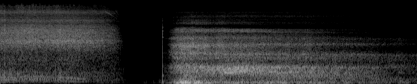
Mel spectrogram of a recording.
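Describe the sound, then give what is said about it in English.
A deep breath is taken during a guided mindful-eating relaxation exercise. A long, airy inhale stops for a brief silent pause, then a long, audible exhale follows, with no talking. “Close your eyes. Take three deep breaths.”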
